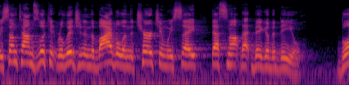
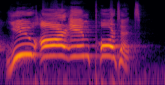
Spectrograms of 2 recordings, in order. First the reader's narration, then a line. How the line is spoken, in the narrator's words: screamed to the world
